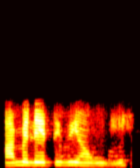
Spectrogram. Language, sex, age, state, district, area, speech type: Urdu, female, 60+, Uttar Pradesh, Rampur, urban, conversation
